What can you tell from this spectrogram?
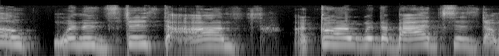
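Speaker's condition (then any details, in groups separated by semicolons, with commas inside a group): Spastic cerebral palsy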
